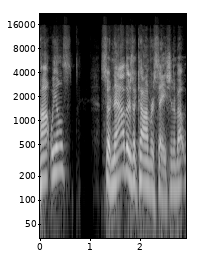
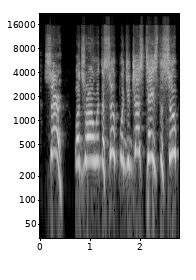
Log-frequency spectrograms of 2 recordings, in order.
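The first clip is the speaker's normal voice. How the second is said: exasperated; 8 semitones higher than usual. Acted. Waiter pleading, pitch up.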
